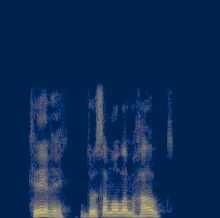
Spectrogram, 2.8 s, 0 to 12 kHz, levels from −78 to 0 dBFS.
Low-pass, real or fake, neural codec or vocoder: 7.2 kHz; fake; codec, 16 kHz, 2 kbps, FreqCodec, larger model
